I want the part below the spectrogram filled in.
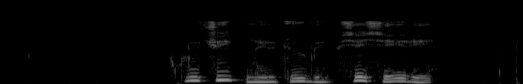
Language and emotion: Russian, sad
